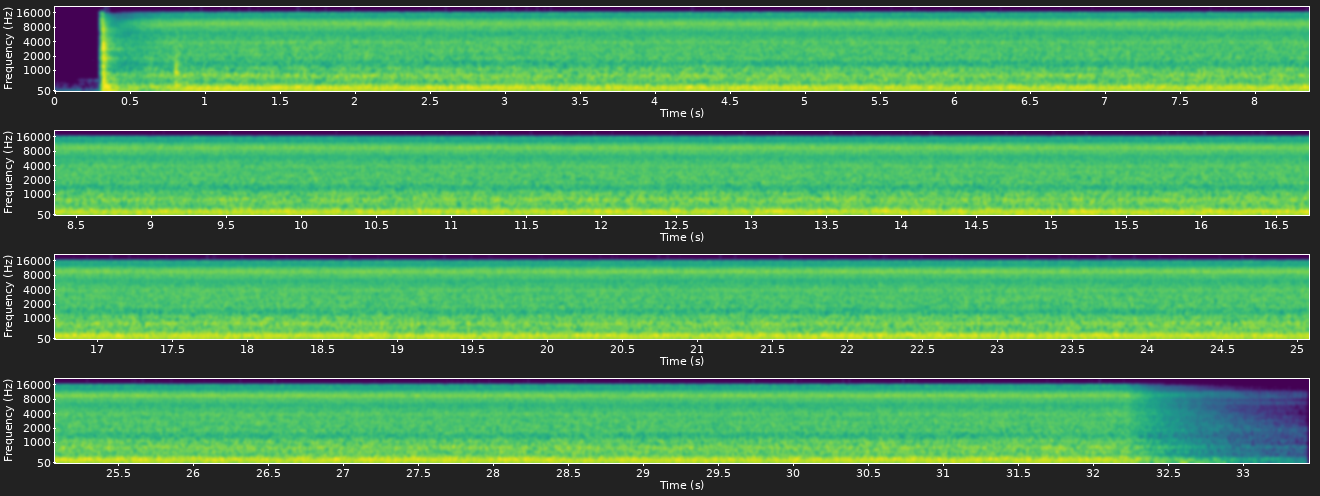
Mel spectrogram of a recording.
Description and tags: Hand dryer in a toilet at at Poblenou Campus UPF.
Campus, dryer, electric, Hand, Poblenou, toilet, UPF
